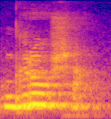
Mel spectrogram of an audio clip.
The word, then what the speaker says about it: груша: Poire, on prononce груша. Груша. Voilà, ici, on a la lettre chat. Ça, on prononce comme la lettre CH dans le mot chat. C'est pareil, груша.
